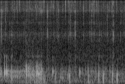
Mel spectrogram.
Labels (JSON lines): {"label": "biophony", "recorder": "HydroMoth"}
